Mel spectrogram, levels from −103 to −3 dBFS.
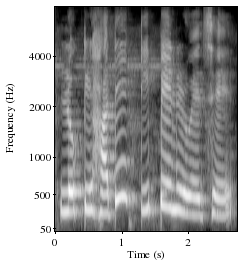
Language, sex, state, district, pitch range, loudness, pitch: Bengali, female, West Bengal, Cooch Behar, 250-315 Hz, -16 LUFS, 285 Hz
